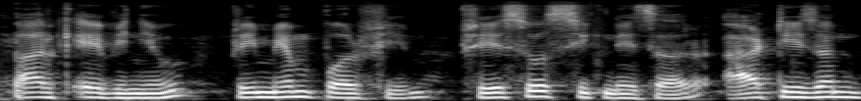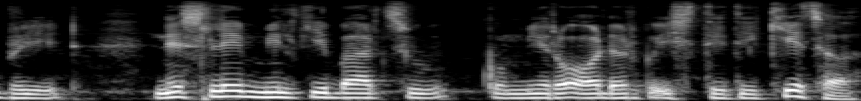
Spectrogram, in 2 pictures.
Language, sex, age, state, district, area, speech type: Nepali, male, 18-30, West Bengal, Darjeeling, rural, read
